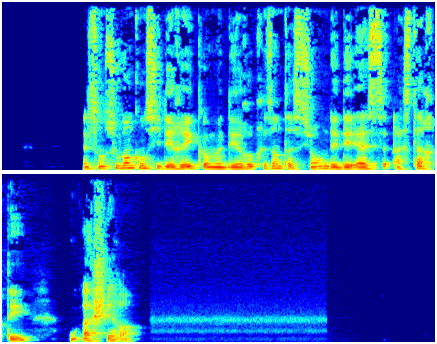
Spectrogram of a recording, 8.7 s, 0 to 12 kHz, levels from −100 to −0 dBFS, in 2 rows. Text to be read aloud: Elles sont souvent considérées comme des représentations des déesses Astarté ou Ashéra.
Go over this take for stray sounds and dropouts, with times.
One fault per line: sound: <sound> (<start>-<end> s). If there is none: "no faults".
no faults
